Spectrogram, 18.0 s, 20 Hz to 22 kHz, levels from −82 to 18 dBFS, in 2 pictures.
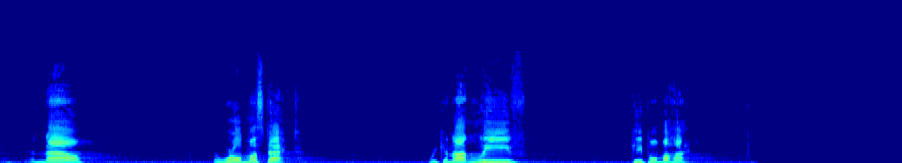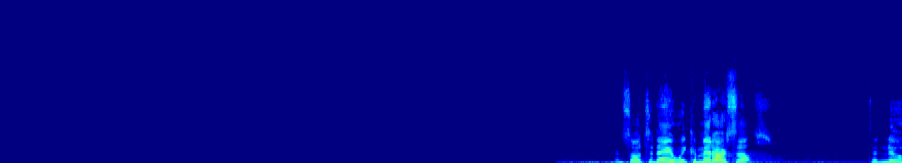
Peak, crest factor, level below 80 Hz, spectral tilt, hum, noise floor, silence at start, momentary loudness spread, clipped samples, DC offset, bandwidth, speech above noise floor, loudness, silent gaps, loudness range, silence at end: -18 dBFS; 24 dB; -68 dBFS; -4 dB/octave; none; -69 dBFS; 0.05 s; 21 LU; under 0.1%; under 0.1%; 15 kHz; 32 dB; -37 LUFS; 7.59-14.58 s; 8 LU; 0 s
